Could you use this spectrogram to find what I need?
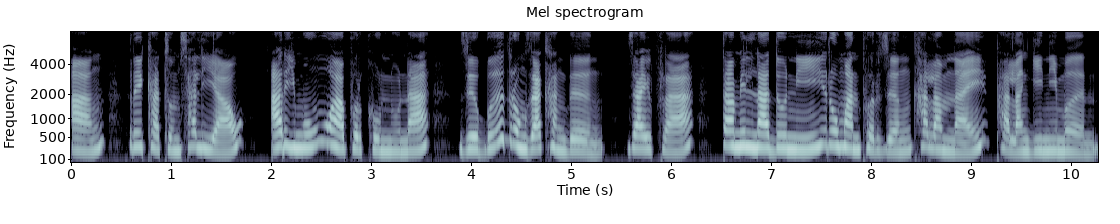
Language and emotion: Bodo, happy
